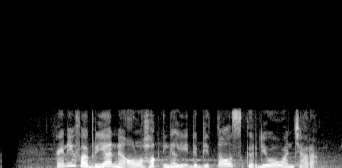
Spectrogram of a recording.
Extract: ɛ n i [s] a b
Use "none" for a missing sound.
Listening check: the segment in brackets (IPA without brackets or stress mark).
f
